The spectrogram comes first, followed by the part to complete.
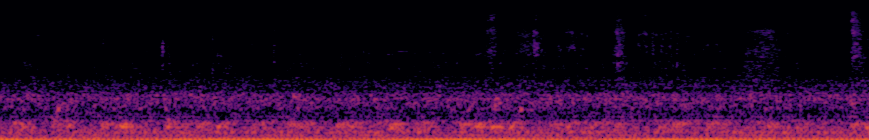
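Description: Steady low background hum with a faint fluttering texture, and a few soft ticks.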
